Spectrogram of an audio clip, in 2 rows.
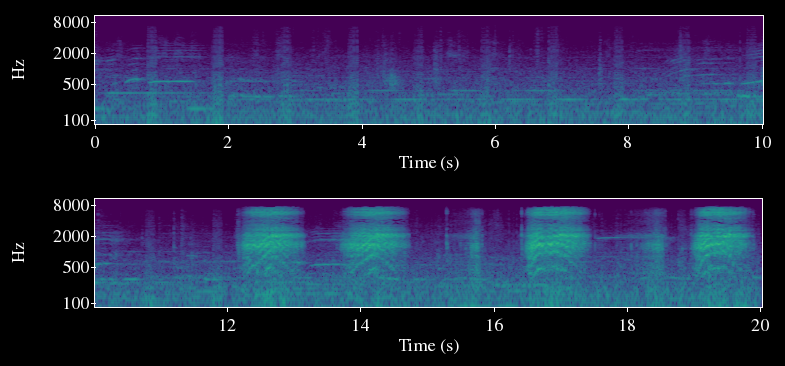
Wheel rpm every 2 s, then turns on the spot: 0, 0, 0, 0, 0, 0, 20, 10, 30, 30.
none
